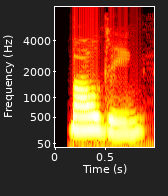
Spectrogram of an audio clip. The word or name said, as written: balding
